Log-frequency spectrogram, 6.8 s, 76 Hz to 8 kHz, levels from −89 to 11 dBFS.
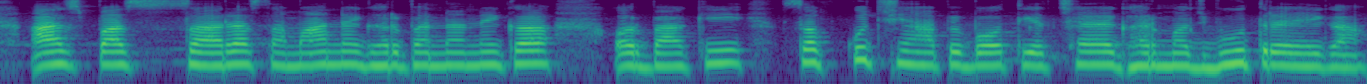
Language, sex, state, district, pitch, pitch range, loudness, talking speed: Hindi, female, Uttar Pradesh, Varanasi, 225 Hz, 215-235 Hz, -19 LUFS, 185 wpm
